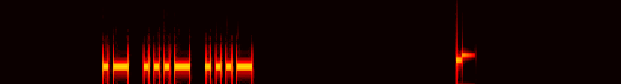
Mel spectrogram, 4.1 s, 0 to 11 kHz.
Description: Morse code, heard as a keyed tone, about 34 wpm, 700 Hz. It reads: AVV
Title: All Cut Numbers - 3-Digit 35wpm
